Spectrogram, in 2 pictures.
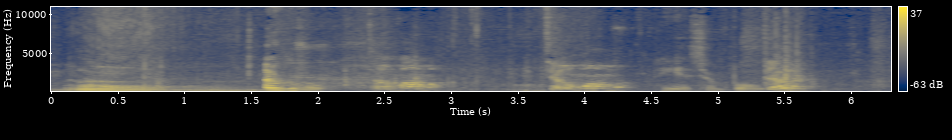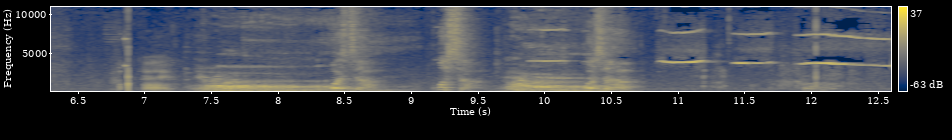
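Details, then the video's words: Pet dogs 'talking' on the command 'speak', recorded 25 February 2011: warbling, growly whine-like vocalizations in short rising and falling bursts, alternating with a person's voice, plus a thin high squeak near the end. "Talking Dogs"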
